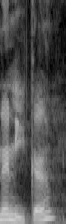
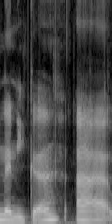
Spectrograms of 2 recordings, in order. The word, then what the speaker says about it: Nneka: they met okay so my parents don't agree on how you pronounce my name for most of my life I went by an Anika mm-hmm and my mom calls me Anika but my dad calls me Nika I pee I meet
